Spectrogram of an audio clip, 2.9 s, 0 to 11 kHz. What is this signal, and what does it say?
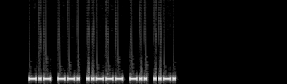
Morse code, heard as a keyed tone, about 49 wpm, 700 Hz. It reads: KG2DF
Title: USA Call Signs - 5 Characters - Repeated 3x - 50wpm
